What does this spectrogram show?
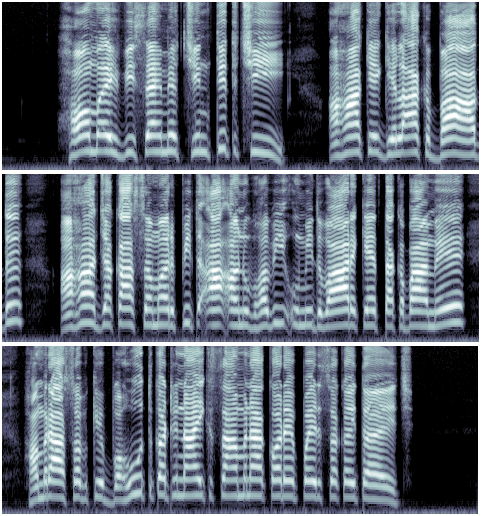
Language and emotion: Maithili, fearful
